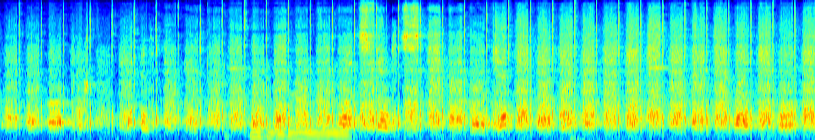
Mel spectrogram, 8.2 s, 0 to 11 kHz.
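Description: P-SB11 spirit box sweeping through radio stations: a rapid, even chop of static and clipped radio fragments, several a second. A short low hum-like radio fragment comes through about two and a half seconds in and lasts about a second.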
